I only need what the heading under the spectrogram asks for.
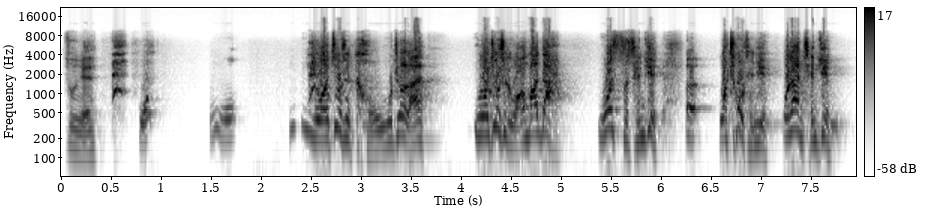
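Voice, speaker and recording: A pleading young man, husky. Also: high voice, sing-song, normal speed, full character voice. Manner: pleading, coaxing, self-deprecating. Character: young man begging his crying sweetheart. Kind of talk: TV costume drama acting.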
